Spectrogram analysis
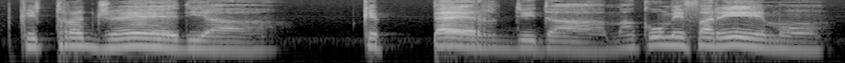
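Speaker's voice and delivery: slow, hushed, mock-mournful boss; mock condolences. Son mimicking the boss's condolences to his mother, slow and hushed. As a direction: lay on the fake sorrow, drawing each word out softly. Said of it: "le ha detto: Signora".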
